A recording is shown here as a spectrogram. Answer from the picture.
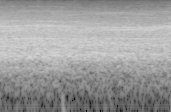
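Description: Steady noise of a large football stadium crowd, an even hiss of many voices with no single sound standing out.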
